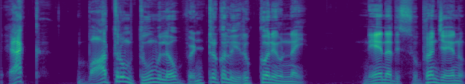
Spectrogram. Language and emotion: Telugu, disgusted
